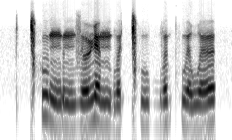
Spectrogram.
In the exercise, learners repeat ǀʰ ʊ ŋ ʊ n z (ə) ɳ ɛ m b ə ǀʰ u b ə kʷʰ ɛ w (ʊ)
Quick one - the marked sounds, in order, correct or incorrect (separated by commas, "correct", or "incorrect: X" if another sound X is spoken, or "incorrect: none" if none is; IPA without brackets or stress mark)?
incorrect: ʊ, incorrect: ə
